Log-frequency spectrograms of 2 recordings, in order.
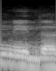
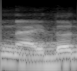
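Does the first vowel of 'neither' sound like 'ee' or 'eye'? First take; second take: ee; eye. First: The first vowel sounds like 'ee'. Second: The first vowel sounds like 'eye'. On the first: "किए निदर भी कहती" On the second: "आपको किए नाइदर भी कहती"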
